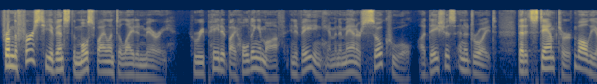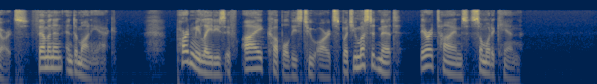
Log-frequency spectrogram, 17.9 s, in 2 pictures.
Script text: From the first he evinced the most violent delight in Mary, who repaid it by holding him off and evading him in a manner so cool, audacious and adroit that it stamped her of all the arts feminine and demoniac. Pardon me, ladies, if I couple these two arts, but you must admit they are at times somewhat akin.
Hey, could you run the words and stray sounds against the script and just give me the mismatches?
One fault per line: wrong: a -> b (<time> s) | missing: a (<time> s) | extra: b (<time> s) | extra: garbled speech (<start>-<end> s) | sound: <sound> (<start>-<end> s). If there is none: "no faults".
no faults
